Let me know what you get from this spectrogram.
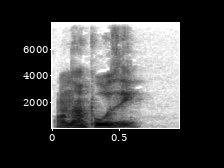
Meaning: to be impressive
- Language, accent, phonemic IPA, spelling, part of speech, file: French, France, /ɑ̃.n‿ɛ̃.po.ze/, en imposer, verb, LL-Q150 (fra)-en imposer.wav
